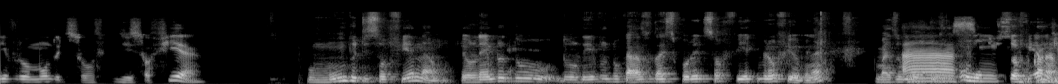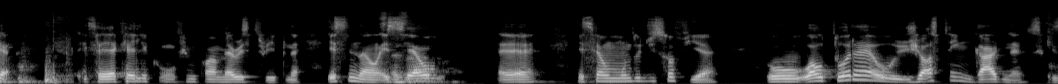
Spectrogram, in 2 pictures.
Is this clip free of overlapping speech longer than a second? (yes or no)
no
